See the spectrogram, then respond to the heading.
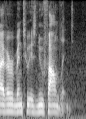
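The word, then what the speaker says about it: Newfoundland: ever been to is New Foundland which is actually pronounced newfinland I don't know what Dwarf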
